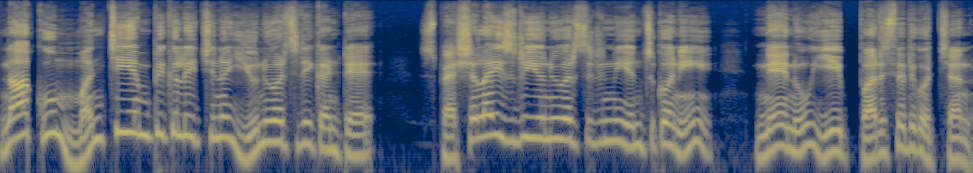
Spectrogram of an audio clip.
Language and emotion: Telugu, disgusted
